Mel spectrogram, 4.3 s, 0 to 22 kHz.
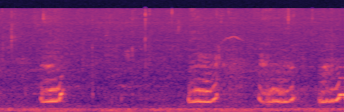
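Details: Mother cat with her kitten daughter, indoors: four short nasal meows with rising-falling harmonics near 0.6, 2.5, 3.4 and 4.2 seconds over a steady low hum.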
